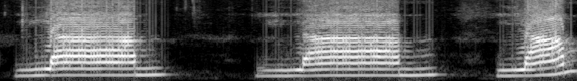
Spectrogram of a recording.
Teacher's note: इन सब के मसूड़े से अच्छी तरह जबान लगाएं तो लाम अदा होगा।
